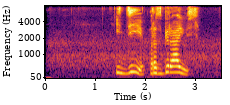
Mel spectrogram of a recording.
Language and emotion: Russian, angry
